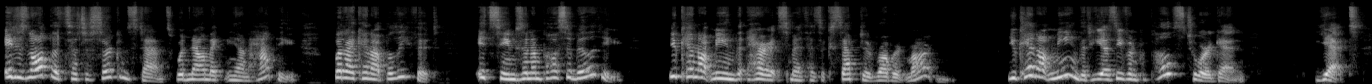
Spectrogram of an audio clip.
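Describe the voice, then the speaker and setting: A woman reading a classic novel aloud, giving the dialogue an expressive, shifting delivery, then chatting about the story. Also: on the high side, brisk. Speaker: reader and host.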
